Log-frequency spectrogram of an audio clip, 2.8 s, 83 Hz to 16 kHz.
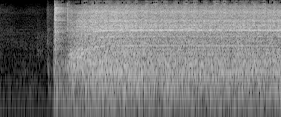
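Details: Graco Magnum ProX9 airless paint sprayer that would not prime, run after repair and switched to prime. The pump kicks on sharply and settles into a steady, even high-pitched whir with no stumbling or surging, priming normally.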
